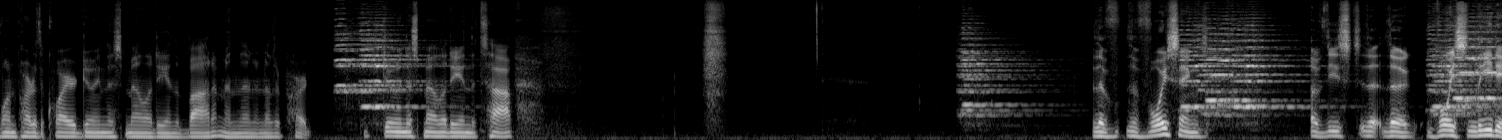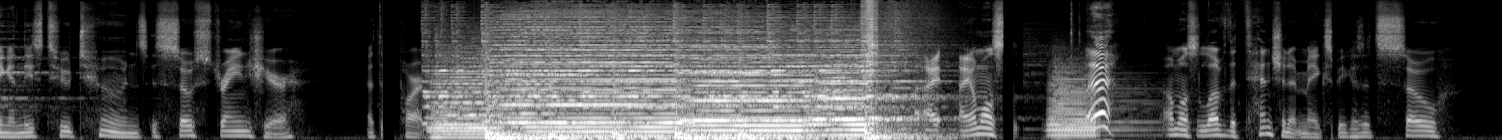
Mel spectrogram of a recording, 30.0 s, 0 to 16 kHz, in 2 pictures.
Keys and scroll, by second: 18.9 space, 23.7 space, 25.9 space.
